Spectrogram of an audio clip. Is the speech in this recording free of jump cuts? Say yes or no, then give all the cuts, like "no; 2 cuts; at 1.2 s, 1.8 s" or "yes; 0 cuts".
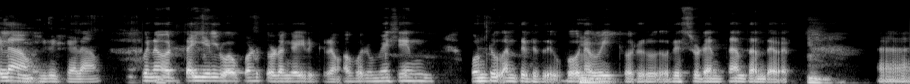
no; 1 cut; at 1.2 s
